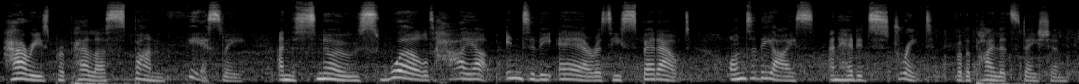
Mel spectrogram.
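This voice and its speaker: A woman narrating a children's storybook aloud in a measured, clearly articulated way. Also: medium pitch.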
